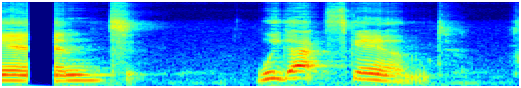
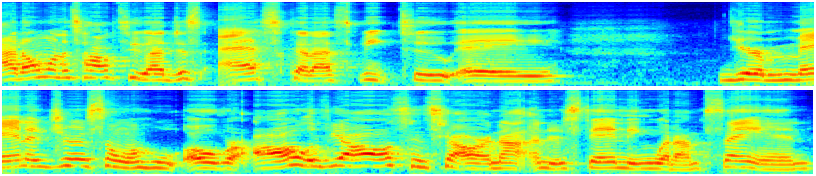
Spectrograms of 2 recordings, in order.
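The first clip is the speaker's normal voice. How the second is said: normal talking voice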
